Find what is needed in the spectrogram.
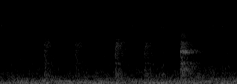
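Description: Chalk writing on a blackboard: a series of faint, short strokes as a word is written out.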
